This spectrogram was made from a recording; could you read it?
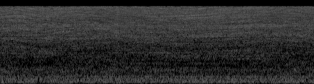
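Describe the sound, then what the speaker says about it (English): A continuous, loud hiss of an olive oil aerosol cooking spray onto a pan, held down steadily without pause. "we are gonna spray with kind of like olive oil to stop it from sticking"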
